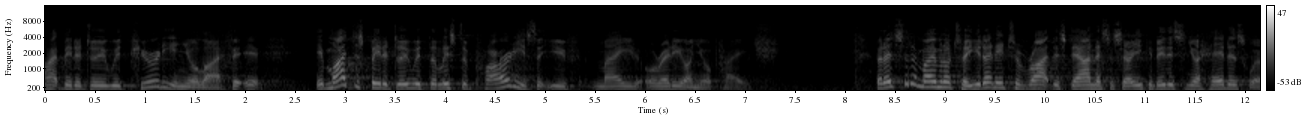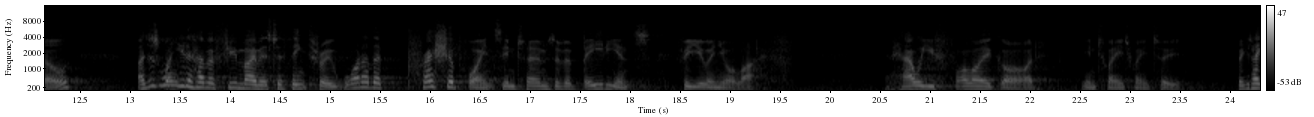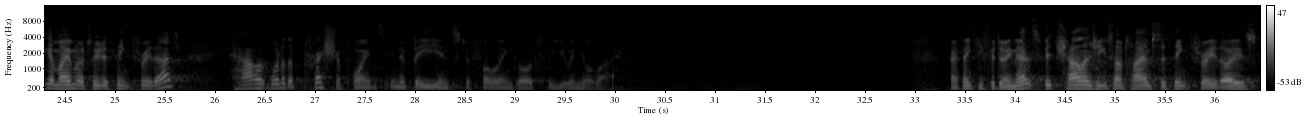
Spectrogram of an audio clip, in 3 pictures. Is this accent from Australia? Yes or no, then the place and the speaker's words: yes; Australia; as Australian evangelicals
